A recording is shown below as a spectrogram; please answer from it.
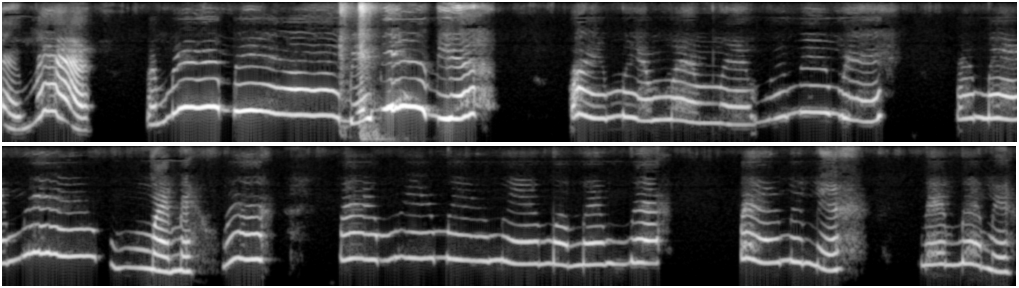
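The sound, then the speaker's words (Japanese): A person sings a cat song in a wavering, meow-like voice, imitating a cat through a string of drawn-out, pitch-bending phrases separated by short pauses, fairly loud, with a brief thump early on. “猫ちゃんの歌。めめめめめねねね。”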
